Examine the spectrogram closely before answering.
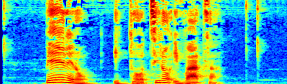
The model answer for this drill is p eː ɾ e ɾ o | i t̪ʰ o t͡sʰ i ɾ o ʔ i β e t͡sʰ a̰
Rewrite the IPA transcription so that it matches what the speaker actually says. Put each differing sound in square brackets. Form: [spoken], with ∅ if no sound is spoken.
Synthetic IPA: p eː ɾ e ɾ o | i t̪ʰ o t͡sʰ i ɾ o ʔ i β [a] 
